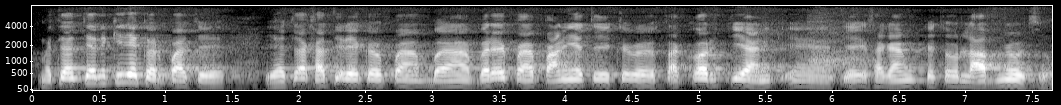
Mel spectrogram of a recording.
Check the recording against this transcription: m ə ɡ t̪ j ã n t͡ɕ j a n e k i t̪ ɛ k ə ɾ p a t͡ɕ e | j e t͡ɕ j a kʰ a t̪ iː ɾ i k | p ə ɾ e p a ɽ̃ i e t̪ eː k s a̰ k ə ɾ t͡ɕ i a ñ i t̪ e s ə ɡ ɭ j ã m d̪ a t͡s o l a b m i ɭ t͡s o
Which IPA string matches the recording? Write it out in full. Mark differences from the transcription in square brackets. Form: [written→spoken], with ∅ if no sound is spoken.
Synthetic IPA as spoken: m ə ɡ t̪ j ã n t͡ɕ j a n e k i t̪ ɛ k ə ɾ p a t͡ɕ e | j [e→a] t͡ɕ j a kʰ a t̪ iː ɾ [i→e] k | [p→b] ə ɾ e p a ɽ̃ i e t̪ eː k s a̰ k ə ɾ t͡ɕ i a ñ i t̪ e s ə ɡ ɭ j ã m [d̪→t̪] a t͡s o l a b m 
